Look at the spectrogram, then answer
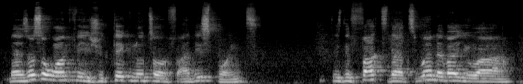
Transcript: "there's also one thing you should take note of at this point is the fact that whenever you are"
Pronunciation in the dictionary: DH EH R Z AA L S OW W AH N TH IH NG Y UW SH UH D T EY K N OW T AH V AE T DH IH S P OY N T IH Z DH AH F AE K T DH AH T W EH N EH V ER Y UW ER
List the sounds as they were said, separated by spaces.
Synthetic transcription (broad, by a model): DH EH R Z AA L S OW W AH N TH IH NG Y UW SH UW D T EY K N OW T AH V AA T DH IH S P OY N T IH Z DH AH F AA K T DH AH T W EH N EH V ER Y UW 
